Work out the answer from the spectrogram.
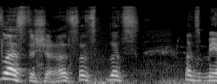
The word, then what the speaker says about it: Leicestershire: so so leicestershire um that's not how you pronounce that particular word but leicestershire it's it's less to show let's let's let's let's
